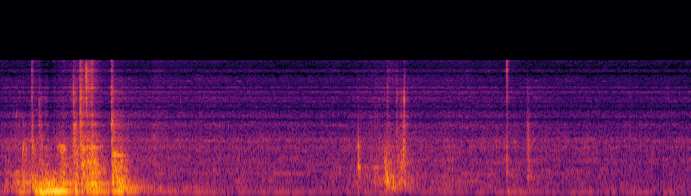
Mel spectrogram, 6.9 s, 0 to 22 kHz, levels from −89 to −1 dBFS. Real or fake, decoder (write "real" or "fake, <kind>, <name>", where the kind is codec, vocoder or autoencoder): fake, codec, SNAC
